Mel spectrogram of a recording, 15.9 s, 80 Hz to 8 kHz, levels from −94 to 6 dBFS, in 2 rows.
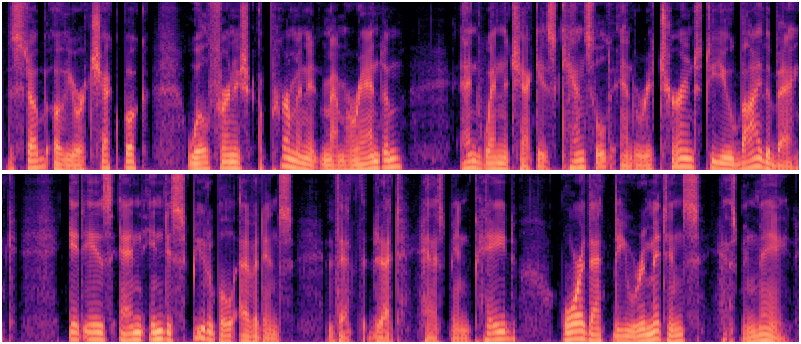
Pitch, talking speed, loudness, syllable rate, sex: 105 Hz, 160 wpm, -17 LUFS, 4.7 syllables/s, male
